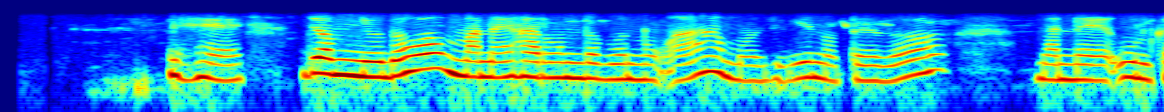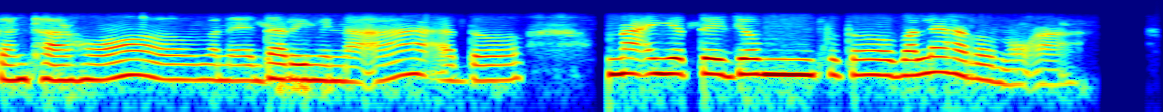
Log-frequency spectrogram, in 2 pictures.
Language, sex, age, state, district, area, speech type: Santali, female, 18-30, West Bengal, Uttar Dinajpur, rural, conversation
